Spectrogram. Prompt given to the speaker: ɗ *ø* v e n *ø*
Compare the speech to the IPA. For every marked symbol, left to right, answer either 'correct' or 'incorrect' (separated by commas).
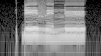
incorrect, correct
